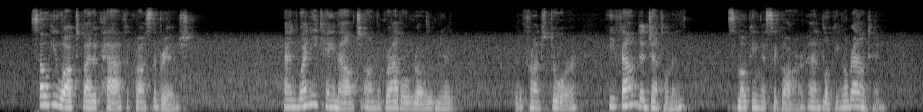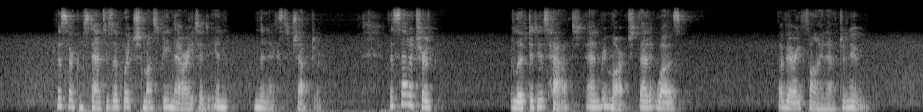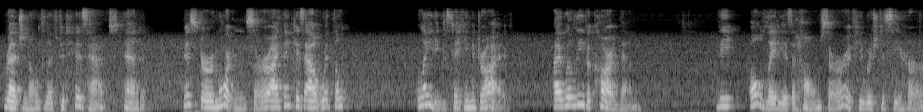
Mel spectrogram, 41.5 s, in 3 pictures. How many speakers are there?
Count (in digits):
1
